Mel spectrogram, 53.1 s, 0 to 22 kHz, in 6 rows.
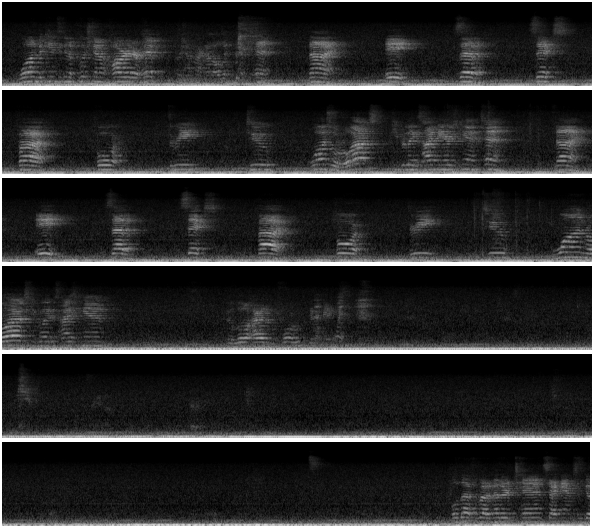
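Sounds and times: steady low rumble: 0.0s - 53.0s.

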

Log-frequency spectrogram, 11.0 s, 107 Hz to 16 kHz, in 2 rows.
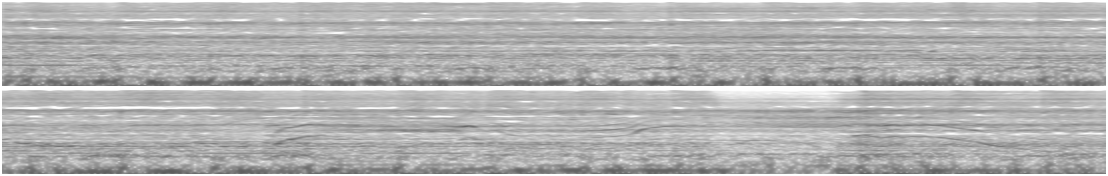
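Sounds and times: live heavy rock music: 0.0s - 11.0s.

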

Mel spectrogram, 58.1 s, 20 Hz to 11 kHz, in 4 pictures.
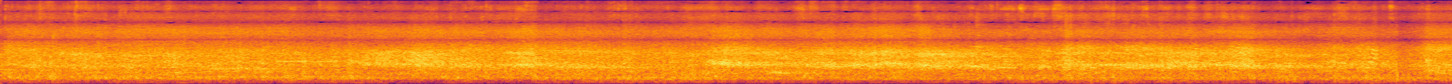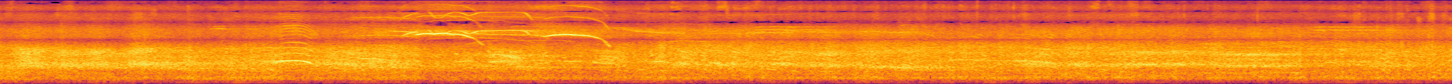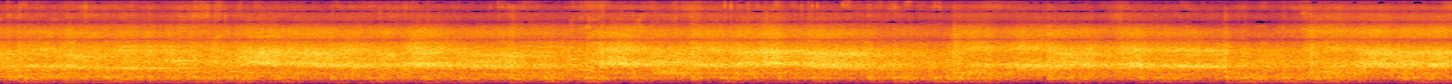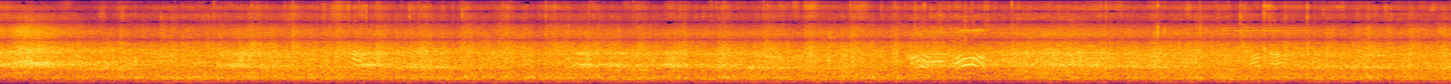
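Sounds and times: stadium crowd chanting and singing: 0.0s - 58.0s.

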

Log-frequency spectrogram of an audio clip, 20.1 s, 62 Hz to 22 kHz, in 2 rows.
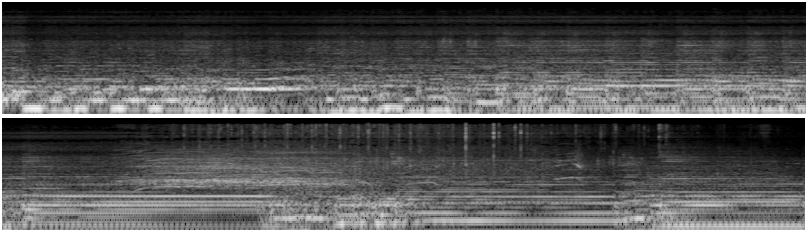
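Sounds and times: electric bass sustained notes: 0.0s - 20.0s
crowd cheering and whistling: 11.4s - 17.4s.

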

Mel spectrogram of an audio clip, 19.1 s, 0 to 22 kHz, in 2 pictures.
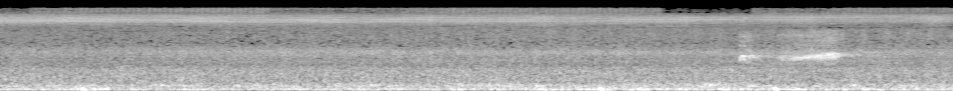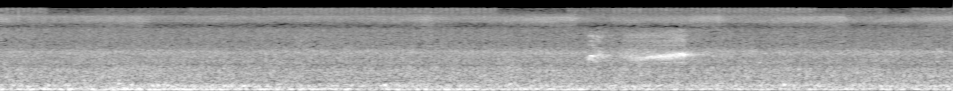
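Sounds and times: outdoor background hiss: 0.0s - 19.0s
bird calling: 7.4s - 8.6s, 15.4s - 16.6s.

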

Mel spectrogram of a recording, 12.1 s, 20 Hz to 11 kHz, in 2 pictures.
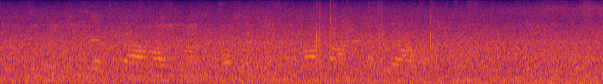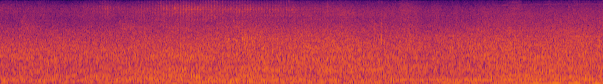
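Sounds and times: passing cars traffic noise: 0.0s - 12.0s.

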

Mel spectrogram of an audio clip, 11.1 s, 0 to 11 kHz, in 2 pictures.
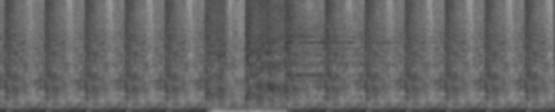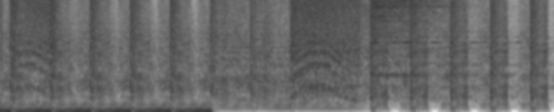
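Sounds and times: distorted kick drums with bass: 0.0s - 7.9s
synth layers: 0.0s - 11.0s
sweeping synth effect: 2.1s - 11.0s.

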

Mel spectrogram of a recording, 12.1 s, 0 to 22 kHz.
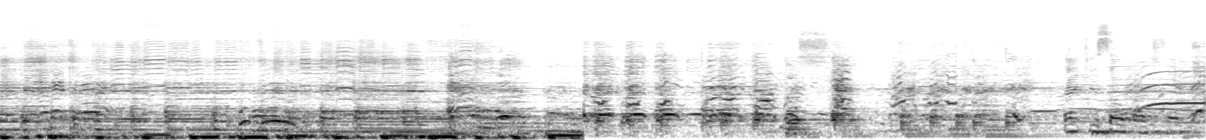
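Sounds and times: sung vocals over thin backing: 0.0s - 10.6s.

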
